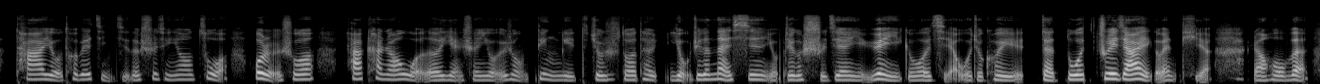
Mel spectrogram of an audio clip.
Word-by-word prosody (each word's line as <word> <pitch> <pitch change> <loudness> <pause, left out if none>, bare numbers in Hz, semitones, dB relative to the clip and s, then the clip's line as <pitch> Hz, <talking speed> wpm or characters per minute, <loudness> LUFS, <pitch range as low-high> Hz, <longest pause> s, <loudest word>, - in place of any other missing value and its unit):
他 235 0 +1
有 220 -3 -1
特 245 - -8
别 230 0 -1
紧 200 -9 -13
急 - - -13
的 205 - -5
事 250 - -6
情 230 -4 -10
要 225 +1 -6
做， - - -4 0.2
或 280 - +8
者 - - 0
说 235 0 -1 0.3
他 250 -1 +3
看 270 -1 -3
着 225 0 0
我 225 -5 -1
的 195 +2 -1
眼 195 -1 -5
神 195 0 -6
有 195 -2 -4
一 - - -2
种 215 -3 -7
定 225 -6 -5
力， 195 -2 -4
就 210 -2 -1
是 210 - -7
说 210 -2 -1
他 220 -3 -5
有 195 +2 -2
这 225 - 0
个 230 - +3
耐 240 -4 +3
心， 225 -1 -1
有 - - -6
这 210 - +1
个 210 - -1
时 185 - -1
间， 205 +1 0
也 190 - -5
愿 235 -2 +5
意 180 -1 -4
给 185 - -7
我 195 0 0
解。 190 - -4
我 - - -4
就 185 -1 -4
可 210 +1 -1
以 185 -1 0 0.2
再 205 -3 +4
多 225 0 +6
追 255 -1 +7
加 240 +1 +10
一 210 - +4
个 - - -2
问 200 +1 0
题， - - -4 0.5
然 200 -2 0
后 200 -1 -1
问。 215 +4 +3
215 Hz, 275 characters per minute, -25 LUFS, 200-235 Hz, 0.5 s, 加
